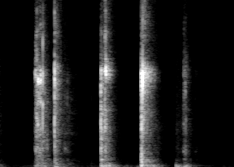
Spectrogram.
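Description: Casino chips clicking against each other as they are picked up and set down while making change and placing bets: five short, sharp clicks at irregular spacing.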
